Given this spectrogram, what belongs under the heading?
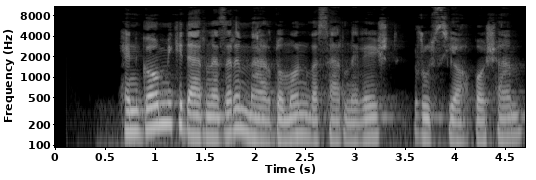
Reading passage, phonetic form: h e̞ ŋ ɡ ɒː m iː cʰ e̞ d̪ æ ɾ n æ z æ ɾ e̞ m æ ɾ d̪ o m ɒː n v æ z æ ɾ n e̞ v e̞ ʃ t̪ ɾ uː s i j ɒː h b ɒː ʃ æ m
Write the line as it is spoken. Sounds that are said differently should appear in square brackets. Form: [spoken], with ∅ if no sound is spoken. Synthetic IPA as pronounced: h e̞ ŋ ɡ ɒː m iː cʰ e̞ d̪ æ ɾ n æ z æ ɾ e̞ m æ ɾ d̪ o m ɒː n v æ [s] æ ɾ n e̞ v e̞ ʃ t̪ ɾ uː s i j ɒː h b ɒː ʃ æ m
